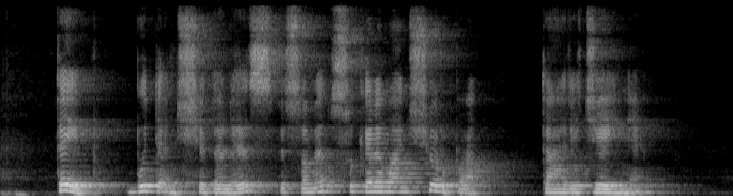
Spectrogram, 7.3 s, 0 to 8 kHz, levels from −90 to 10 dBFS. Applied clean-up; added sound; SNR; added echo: none; none; none; reverberation time 0.8 s.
